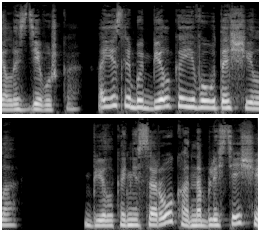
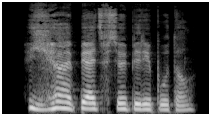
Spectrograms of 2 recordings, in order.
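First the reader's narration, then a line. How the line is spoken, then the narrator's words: Sighing. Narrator (Russian): Вздохнул Глеб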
